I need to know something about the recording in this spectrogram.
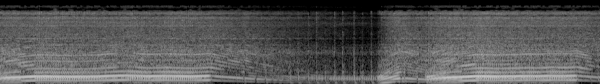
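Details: Poulan 2075C chainsaw (believed 32cc, 16-inch bar, old safety chain) after carb mod slotting splined adjuster knobs, test cut after cold start at about 15°F; strong steady buzz sags in cut, briefly drops, then recovers to full revs; runs normally.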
